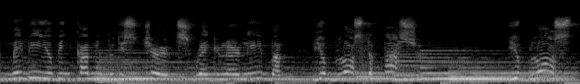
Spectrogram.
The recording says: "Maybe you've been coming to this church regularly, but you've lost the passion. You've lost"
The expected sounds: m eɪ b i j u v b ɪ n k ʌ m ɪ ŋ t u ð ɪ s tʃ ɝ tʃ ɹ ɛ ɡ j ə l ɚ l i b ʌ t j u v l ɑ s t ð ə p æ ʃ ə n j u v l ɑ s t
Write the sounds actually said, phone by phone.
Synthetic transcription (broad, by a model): m eɪ b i j u v b ɪ n k ʌ m ɪ ŋ t u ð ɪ s tʃ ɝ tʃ ɹ ɛ ɡ j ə l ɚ l i b ʌ t j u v l ɑ s t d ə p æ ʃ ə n j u b l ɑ s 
